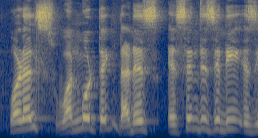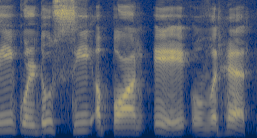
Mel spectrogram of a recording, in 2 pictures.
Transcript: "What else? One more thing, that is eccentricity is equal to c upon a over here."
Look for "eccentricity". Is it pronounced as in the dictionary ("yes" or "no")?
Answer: no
